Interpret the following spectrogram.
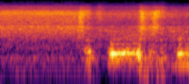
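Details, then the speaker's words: Cleveland steam safety valve after a smaller ball was fitted to cure its annoying noise. A steady, clean rush of steam with no singing or fluttering tone; the valve now lifts and blows off properly. "All I had to do with the Cleveland steam safety valve was fit a smaller ball in it, and it stopped making a noise and it blows off perfectly."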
